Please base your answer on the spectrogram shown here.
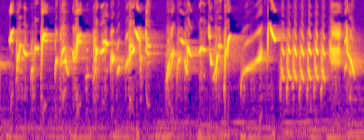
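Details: European goldfinch, described as wild-caught, singing a fast tinkling twitter of high slurred notes that closes with a quick run of repeated pulsed trill notes.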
